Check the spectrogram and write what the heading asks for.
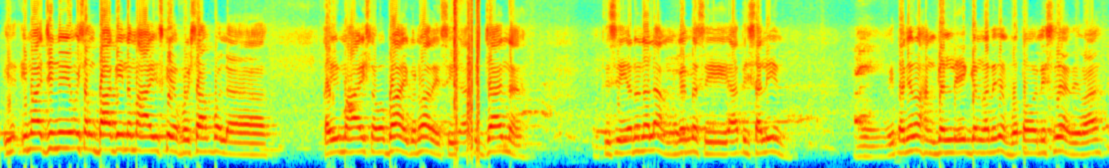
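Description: High-voiced man preaching a conversational sermon. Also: steady tone, normal speed, dark tone, a little hiss or hum, rough recording. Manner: conversational, asks the congregation questions; mixes English phrases into his speech. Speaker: pastor. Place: church sanctuary.

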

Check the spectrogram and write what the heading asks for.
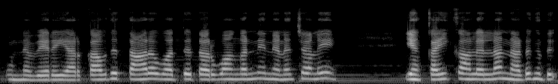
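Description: A woman's voice: on the high side, little pitch movement, moderate pace, faint music behind, lightly acted. A woman voicing a smitten young man who worries about losing his sweetheart, read evenly. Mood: anxious. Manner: anxious, eager. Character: young lover Sakthi, anxious and smitten.

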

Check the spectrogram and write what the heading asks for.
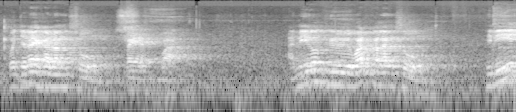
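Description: A man giving a hands-on demonstration lesson as an instructor, explaining politely step by step. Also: medium pitch. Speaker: radio communications instructor. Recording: very echoey room, background noise.

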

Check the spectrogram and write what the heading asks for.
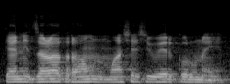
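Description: A man's voice: medium pitch, little pitch movement, fairly quick, a bit bright, slight background noise, close to an everyday voice. A man voicing a domineering, possessive village headman who speaks sternly and commands the gathering.

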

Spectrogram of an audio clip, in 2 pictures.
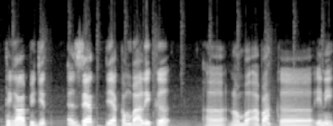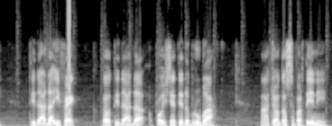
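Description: A man, giving an informal software tutorial and addressing viewers like friends. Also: a little high, no room sound, dull audio. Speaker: tutorial presenter.

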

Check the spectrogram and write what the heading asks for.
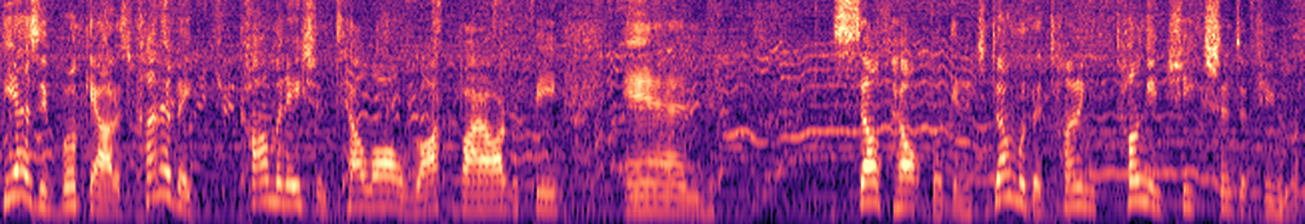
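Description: A man's voice: on the high side, very animated, moderate pace. A man with a Southern US accent hosting a rock podcast, talking in an enthusiastic, rambling way. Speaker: podcast host. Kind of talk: casual podcast intro and interview. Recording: rock music playing underneath. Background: rock music.

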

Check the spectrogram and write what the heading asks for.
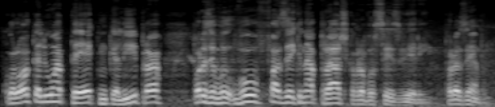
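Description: A man's voice: a little high, lively intonation, fast, a little mellow, dull audio. A man, giving casual singing tips in a chatty, rambling way, speaking straight to his viewers. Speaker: singing teacher. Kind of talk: casual vocal tips talk.

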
